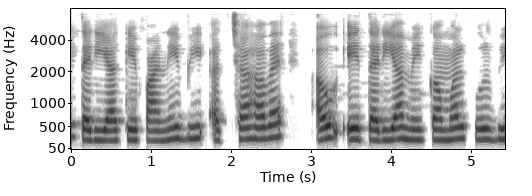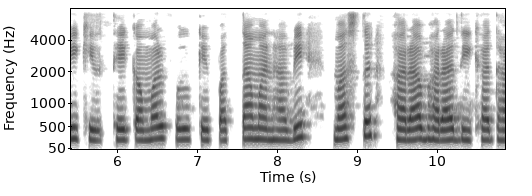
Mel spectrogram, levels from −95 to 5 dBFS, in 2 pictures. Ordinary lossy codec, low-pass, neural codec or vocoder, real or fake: none; 7.2 kHz; none; real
